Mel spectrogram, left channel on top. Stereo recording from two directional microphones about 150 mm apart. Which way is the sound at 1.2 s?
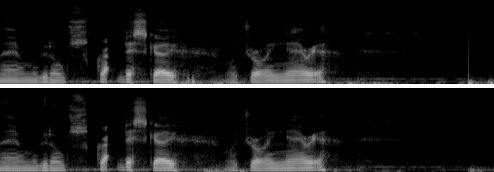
20° right (ahead or behind).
